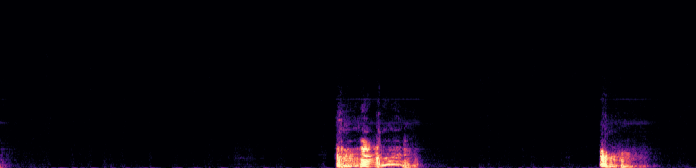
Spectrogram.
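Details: Two short bursts of coughing and throat clearing by Indonesia's president mid-speech in parliament, who apologized and blamed the cough on speaking too vigorously that morning; an ordinary cough.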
